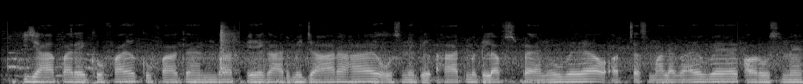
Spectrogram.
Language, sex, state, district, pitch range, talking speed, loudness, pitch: Hindi, male, Uttar Pradesh, Etah, 105-120 Hz, 240 wpm, -22 LUFS, 110 Hz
